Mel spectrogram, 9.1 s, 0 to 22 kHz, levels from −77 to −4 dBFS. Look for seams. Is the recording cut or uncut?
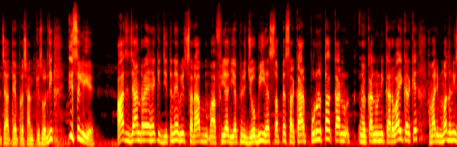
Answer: uncut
